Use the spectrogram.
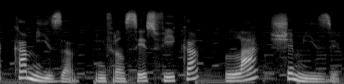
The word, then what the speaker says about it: chemise: Aquele som de sh, de pedir silêncio. Vamos tentar? Chemise. Isso. Mais uma vez, para fixar. La chemise.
